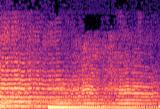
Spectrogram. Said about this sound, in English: Then there were swarms of mosquitoes. She wrote that she was, quote, so stung, I looked like I was in the height of smallpox.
